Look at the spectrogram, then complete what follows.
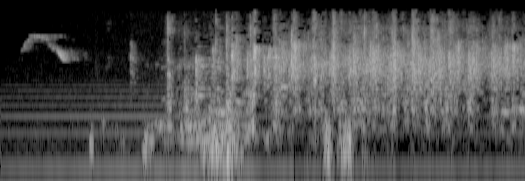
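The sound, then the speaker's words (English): A short rising-and-falling whistle, then an audience breaks into dense, sustained clapping as a presenter at a talk unveils his SSH hijacking tool. The clapping builds quickly and continues steadily, loud and crackling, to the end with no talking over it. “You don't need to clap, but it looks different.”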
